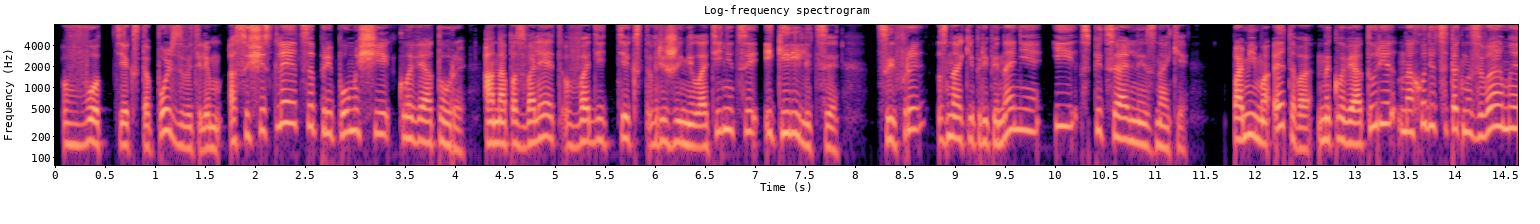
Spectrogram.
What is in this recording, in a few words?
obuchenie rus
